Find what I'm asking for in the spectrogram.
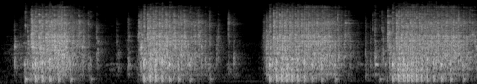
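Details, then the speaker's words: Echo leaf blower with a bad ignition coil, coil unplugged and tested with a spark light: four long pull-cord rasps, each about a second, engine never catches; no spark at all, coil to be replaced. "See, there is no spark at all."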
